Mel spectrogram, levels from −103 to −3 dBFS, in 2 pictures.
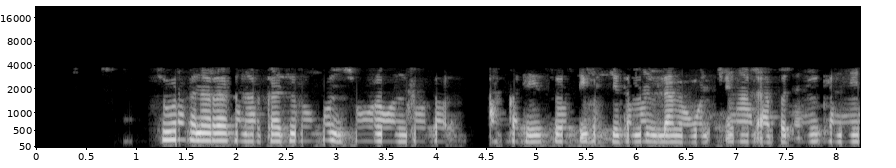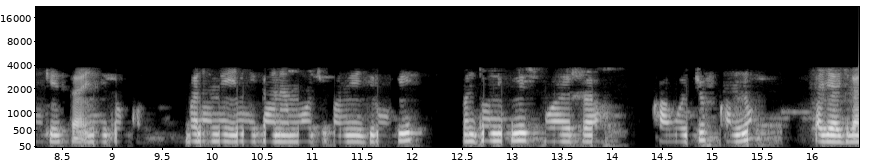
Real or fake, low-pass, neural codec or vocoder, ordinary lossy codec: real; 3.6 kHz; none; AAC, 24 kbps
